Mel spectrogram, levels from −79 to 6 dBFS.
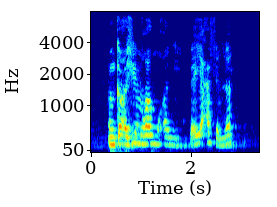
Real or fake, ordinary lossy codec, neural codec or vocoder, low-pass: real; Opus, 24 kbps; none; 7.2 kHz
